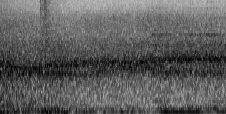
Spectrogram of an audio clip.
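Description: Rough sea waves breaking, a steady rush of surf noise with a low rumble underneath.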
